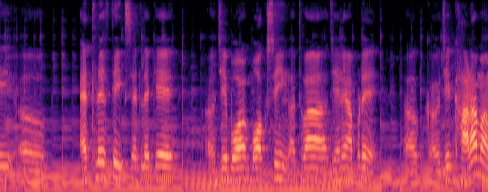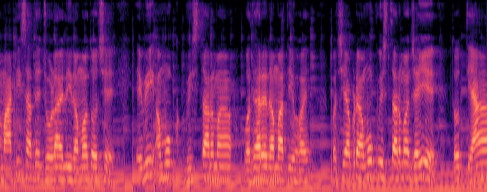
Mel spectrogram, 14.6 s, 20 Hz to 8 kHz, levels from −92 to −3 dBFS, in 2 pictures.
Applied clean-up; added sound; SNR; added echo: none; Bass guitar; 8 dB; none.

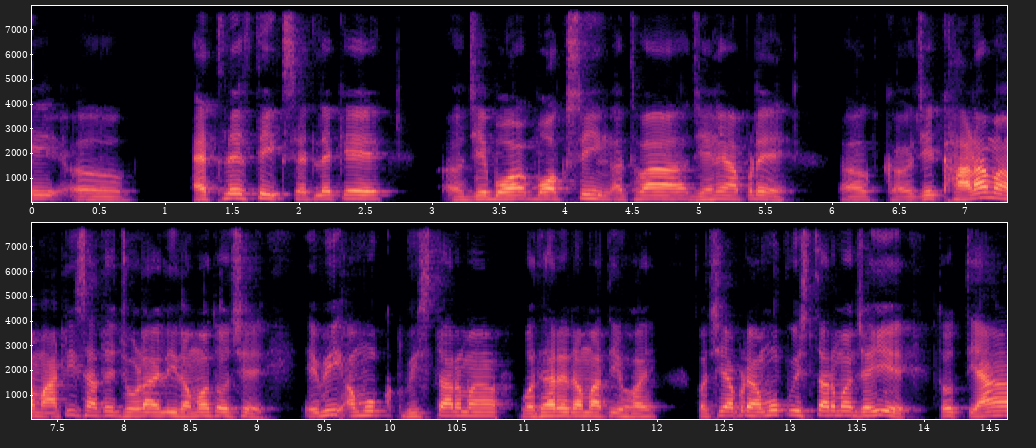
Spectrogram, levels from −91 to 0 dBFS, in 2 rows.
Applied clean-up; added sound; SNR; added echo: neural mask model Resemble Enhance denoiser.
